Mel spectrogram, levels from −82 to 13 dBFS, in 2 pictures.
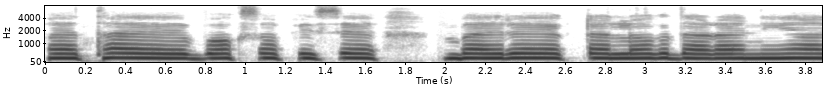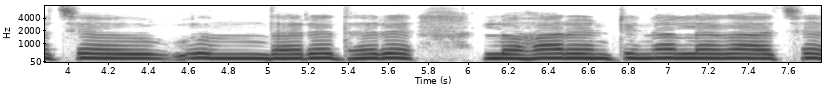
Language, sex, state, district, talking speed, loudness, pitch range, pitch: Bengali, female, West Bengal, Purulia, 125 wpm, -11 LUFS, 225-235 Hz, 230 Hz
